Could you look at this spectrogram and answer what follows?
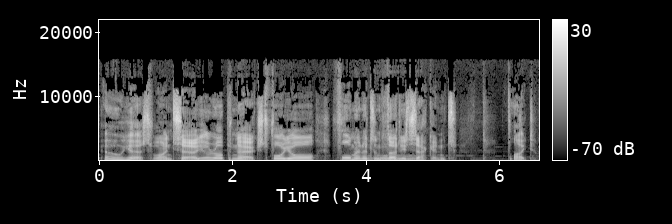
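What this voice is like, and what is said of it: Poor put-on British accent. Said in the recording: “Wasn't even like a decent accent. ... I don't even know what kind of accent was that? ... is that what they really think we sound like?”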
